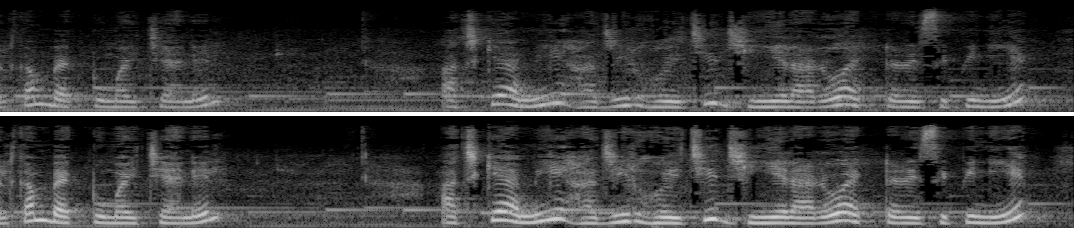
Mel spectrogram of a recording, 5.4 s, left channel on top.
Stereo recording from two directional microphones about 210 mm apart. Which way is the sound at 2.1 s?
35° right (ahead or behind).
